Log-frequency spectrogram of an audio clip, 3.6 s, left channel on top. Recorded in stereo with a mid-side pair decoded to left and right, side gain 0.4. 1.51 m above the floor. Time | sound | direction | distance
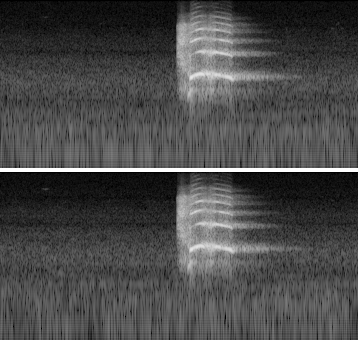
1.8 | a scream | straight ahead | 0.9 m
